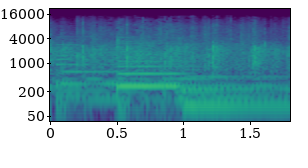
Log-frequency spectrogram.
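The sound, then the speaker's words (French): A crowd applauds and cheers in a steady, dense wash of clapping, fairly loud, with a low sustained tone humming underneath throughout. “Ouais, ça mérite de l'acclamation.”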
